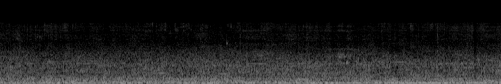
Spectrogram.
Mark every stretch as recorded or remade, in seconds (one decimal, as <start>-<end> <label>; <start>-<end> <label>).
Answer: 0.0-1.5 remade; 1.5-2.4 recorded; 2.4-5.0 remade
